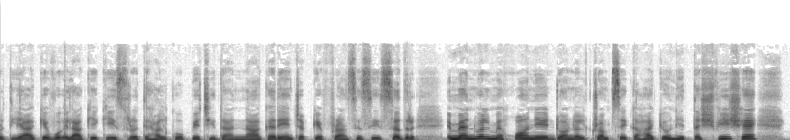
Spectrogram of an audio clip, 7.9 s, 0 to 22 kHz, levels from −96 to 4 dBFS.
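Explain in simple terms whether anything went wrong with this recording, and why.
Two tiny ticks, at 0.65 s and 6.59 s, come from a block of digital silence. For about 1.3 ms and 0.85 ms the sound drops to silence and returns abruptly with no fade. Unlike a longer dropout, each gap is too brief to hear as a hole, so only the click remains.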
